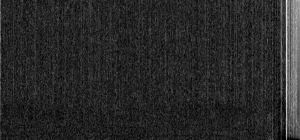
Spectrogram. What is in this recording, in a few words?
Raspberry, Comedy Vocals; SONY PICTURES SOUND EFFECTS SERIES; Vintage Cartoon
